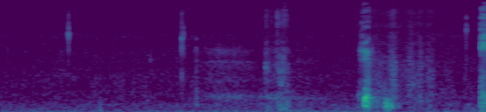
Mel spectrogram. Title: Sneezing from perfume 🤧🤧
